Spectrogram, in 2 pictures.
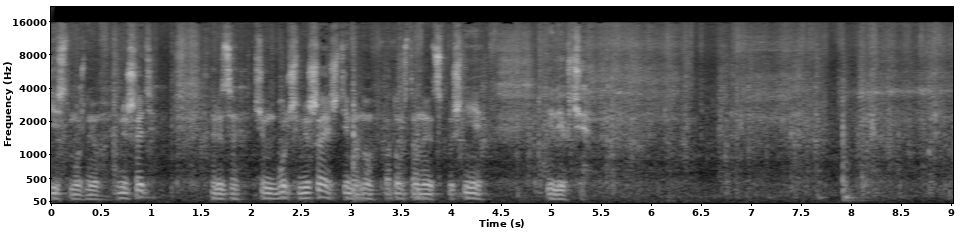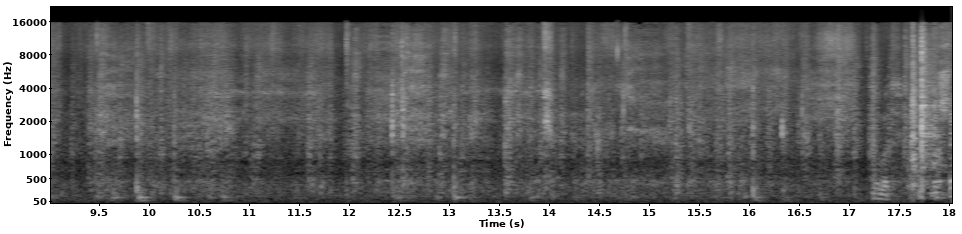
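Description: Soft dough squelches and thumps as it is kneaded in a bowl.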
